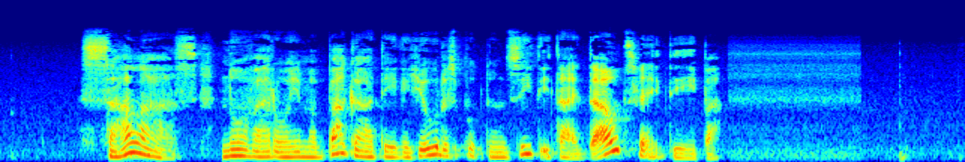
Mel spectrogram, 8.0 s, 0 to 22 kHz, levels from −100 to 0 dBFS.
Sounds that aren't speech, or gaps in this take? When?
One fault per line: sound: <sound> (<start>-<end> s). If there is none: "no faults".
no faults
